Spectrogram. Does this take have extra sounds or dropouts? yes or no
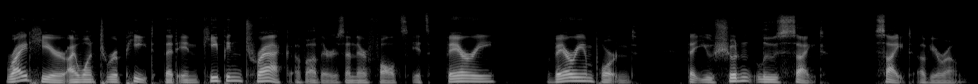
no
